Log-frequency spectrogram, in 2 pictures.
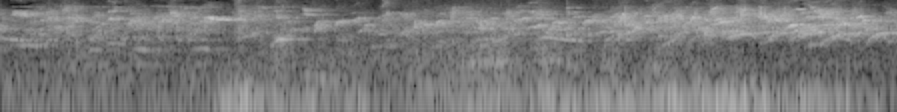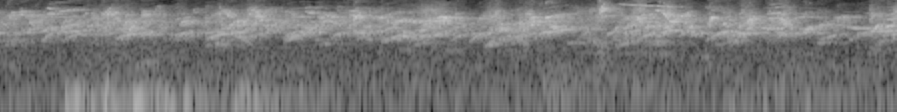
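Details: In winter cold of minus four degrees, several European goldfinches sing in an aviary; constant high chattering twitters and rapid warbled notes, with some soft low rustling in the background.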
